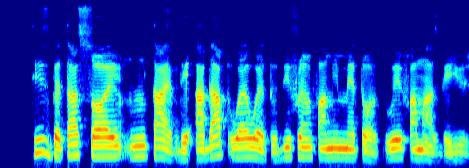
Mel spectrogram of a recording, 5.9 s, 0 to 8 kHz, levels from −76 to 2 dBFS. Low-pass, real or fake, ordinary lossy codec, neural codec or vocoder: 7.2 kHz; real; Opus, 24 kbps; none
